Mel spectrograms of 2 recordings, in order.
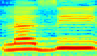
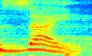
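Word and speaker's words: الذين: ketemu ujung gigi nah Biasanya apa yang sering salahzi lazi bukan Zi bukan Zai kalau Zai itu berarti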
